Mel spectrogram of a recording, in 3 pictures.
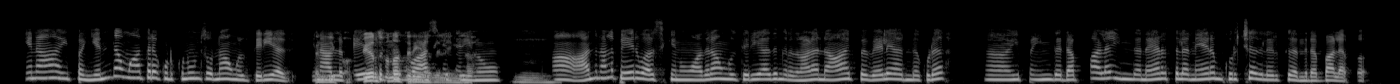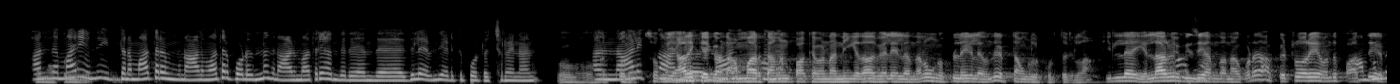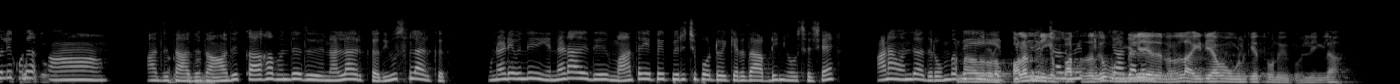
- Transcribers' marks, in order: "போட்டு" said as "பட்டு"; in English: "பிஸியா"; in English: "யூஸ்ஃபுல்லா"; other noise
- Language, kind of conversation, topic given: Tamil, podcast, வயதான பெற்றோரைப் பராமரிக்கும் போது, நீங்கள் எல்லைகளை எவ்வாறு நிர்ணயிப்பீர்கள்?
